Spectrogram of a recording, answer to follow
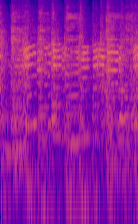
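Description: Band playing kyuchek dance music: a fast, steady beat under a bright melodic lead.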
